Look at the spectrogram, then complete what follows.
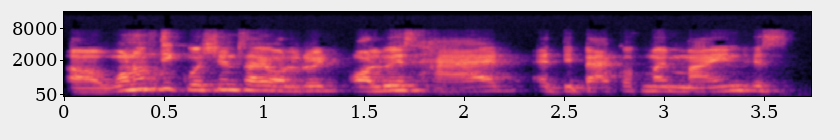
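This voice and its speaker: A man's voice: on the high side, fairly quick, pushed and bright, highs cut off. A middle-aged man from India with an Indian English accent, a native Telugu speaker, chatting as an interview guest, rambling with many fillers and restarts. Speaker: guest, online course creator. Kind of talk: casual interview chat.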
